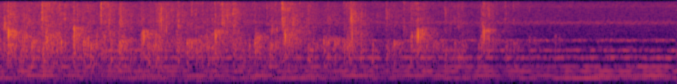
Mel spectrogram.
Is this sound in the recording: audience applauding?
yes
